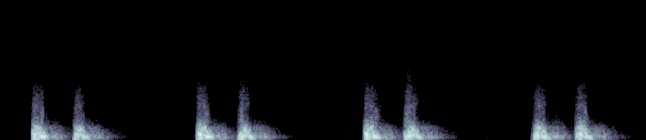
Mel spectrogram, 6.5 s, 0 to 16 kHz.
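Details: Creepy horror/Halloween heartbeat sound effect, synthetic: slow paired low lub-dub thumps, about 36 a minute.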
